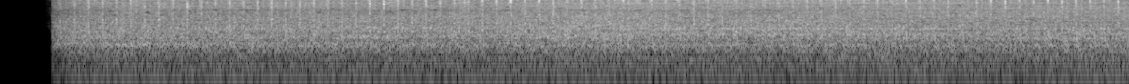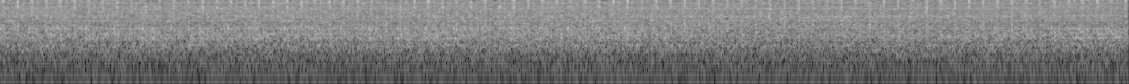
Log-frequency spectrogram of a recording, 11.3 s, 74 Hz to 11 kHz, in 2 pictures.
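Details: Peugeot 207 1.6 VTi petrol engine at idle: fast, light ticking through the even hum, seemingly from the right side.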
